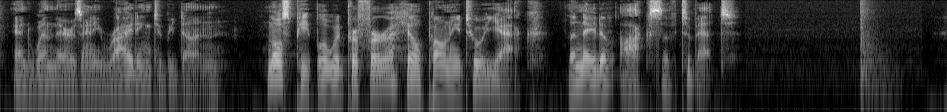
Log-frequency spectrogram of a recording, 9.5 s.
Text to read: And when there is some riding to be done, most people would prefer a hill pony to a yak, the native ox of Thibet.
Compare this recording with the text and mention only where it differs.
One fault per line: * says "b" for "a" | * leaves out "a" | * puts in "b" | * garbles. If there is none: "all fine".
* says "any" for "some"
